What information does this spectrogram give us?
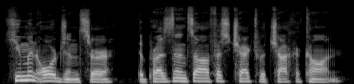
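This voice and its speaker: A man voicing a dutiful, literal-minded junior agent in a deadpan, deferential manner. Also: medium pitch, fairly quick, dry recording, clean studio sound, voice pushed up, natural voice.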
